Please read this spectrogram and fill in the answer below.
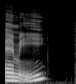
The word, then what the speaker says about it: me: The word for me is spelled the same, M-E, but pronounced me, me. The E's at the end of Dutch words are always unstressed.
